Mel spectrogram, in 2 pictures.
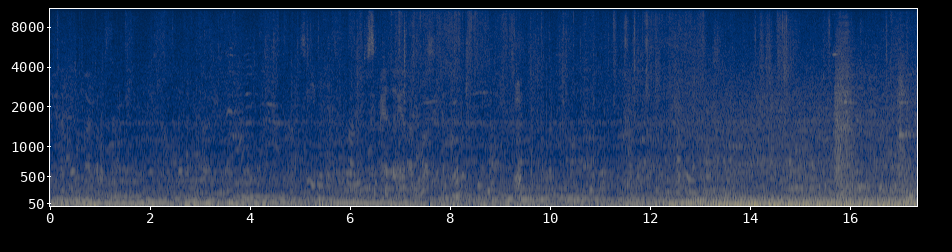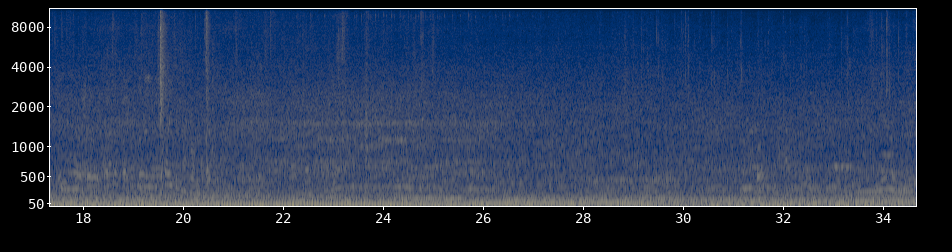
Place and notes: balk: radhuisstraat/van swinderen straat - the city, the country & me: sound walk
evening market, sound walk
the city, the country & me: july 24, 2015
